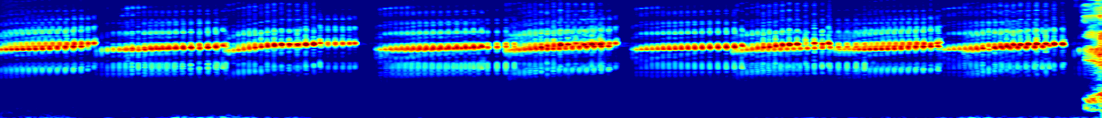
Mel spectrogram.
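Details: In early spring in Missouri, male Boreal Chorus Frogs in a temporary flooded pool puff out their throats in mating display, giving raspy, rising trills, like a thumb run along a comb, one after another.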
